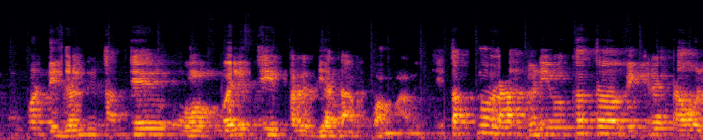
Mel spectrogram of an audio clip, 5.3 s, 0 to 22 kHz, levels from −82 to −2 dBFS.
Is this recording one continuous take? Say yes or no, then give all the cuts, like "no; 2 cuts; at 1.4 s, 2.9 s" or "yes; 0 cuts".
no; 1 cut; at 3.2 s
